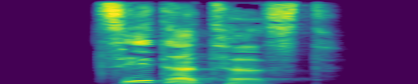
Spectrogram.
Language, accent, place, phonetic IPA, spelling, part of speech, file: German, Germany, Berlin, [ˈt͡seːtɐtəst], zetertest, verb, De-zetertest.ogg
- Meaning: inflection of zetern: 1. second-person singular preterite 2. second-person singular subjunctive II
